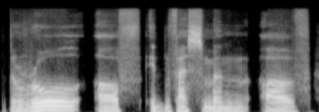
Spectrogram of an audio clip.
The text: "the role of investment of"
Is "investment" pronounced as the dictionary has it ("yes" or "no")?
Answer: no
